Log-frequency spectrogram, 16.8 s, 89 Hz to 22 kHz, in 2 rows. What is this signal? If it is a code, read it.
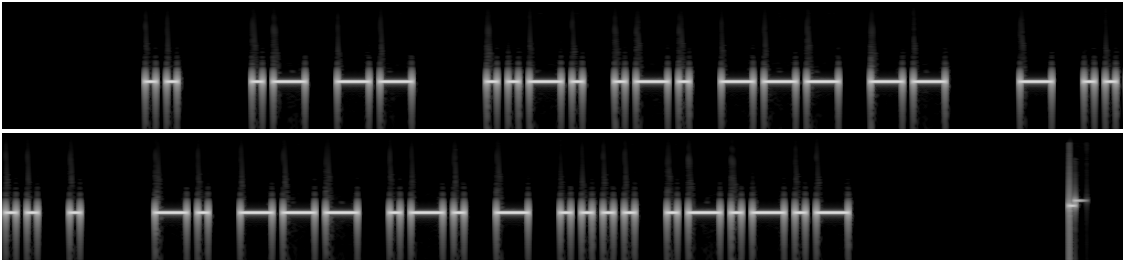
Morse code, heard as a keyed tone, about 14 wpm, 700 Hz. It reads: I AM FROM THE NORTH.
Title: Sentences from Top 1000 Words - Review Part 1 - 15wpm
